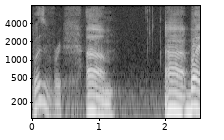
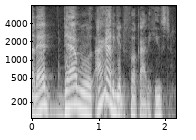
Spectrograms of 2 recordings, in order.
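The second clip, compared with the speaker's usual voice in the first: ordinary delivery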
